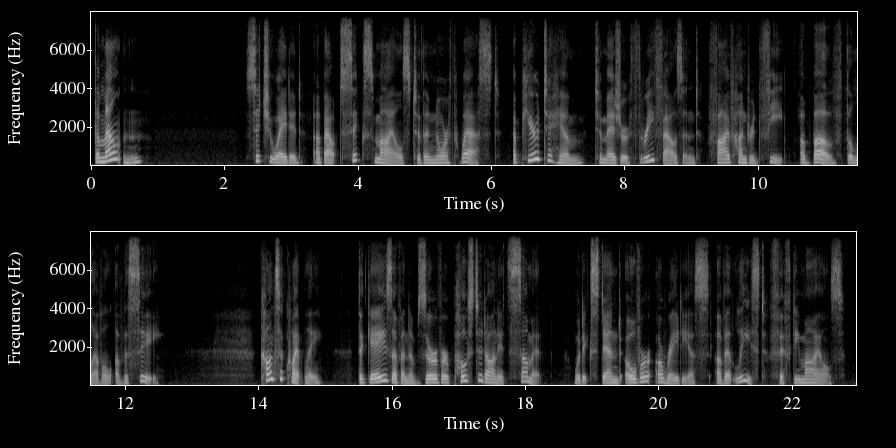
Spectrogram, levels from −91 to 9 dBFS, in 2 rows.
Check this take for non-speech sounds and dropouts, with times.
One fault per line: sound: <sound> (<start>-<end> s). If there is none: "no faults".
no faults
